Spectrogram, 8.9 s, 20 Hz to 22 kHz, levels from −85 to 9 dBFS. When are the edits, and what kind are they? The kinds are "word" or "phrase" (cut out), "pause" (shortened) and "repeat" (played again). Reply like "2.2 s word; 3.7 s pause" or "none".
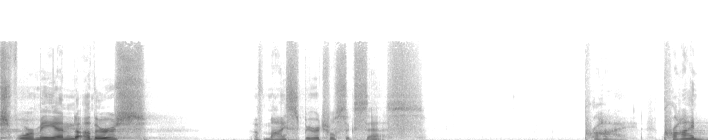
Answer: none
